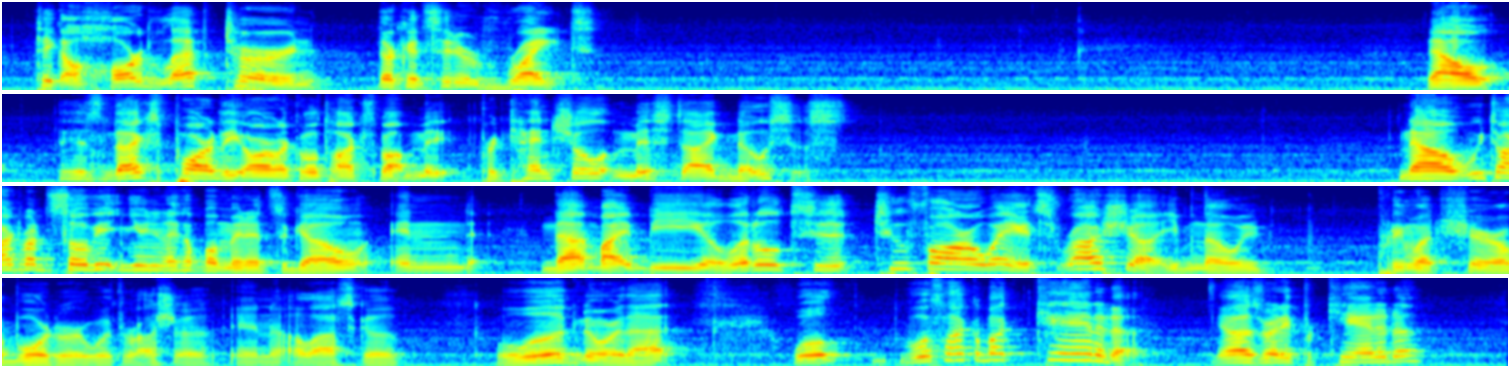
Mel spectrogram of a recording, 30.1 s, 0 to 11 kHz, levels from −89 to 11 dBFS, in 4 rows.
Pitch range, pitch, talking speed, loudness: 100-160 Hz, 120 Hz, 135 wpm, -20 LUFS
